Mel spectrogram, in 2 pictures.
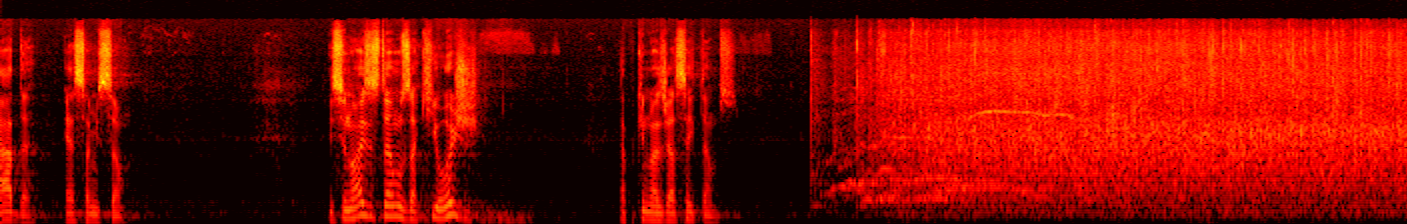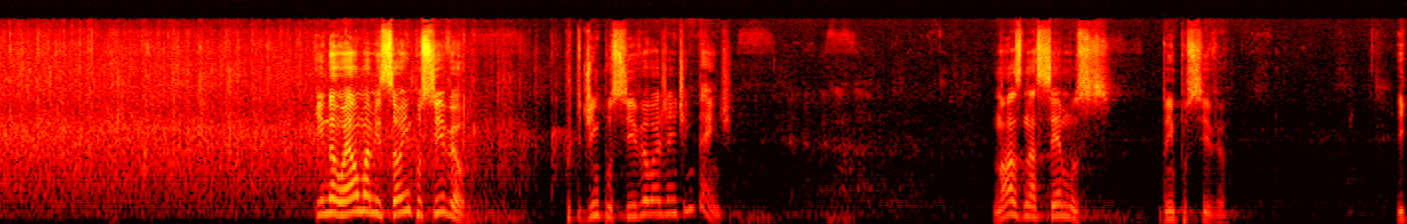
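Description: A man speaks with animation through a microphone and loudspeakers in a large hall.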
